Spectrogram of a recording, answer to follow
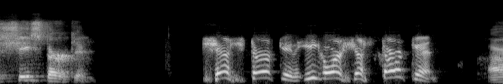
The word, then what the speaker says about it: Shesterkin: Pronounce his last name. Shesterkin. It's Shesterkin.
